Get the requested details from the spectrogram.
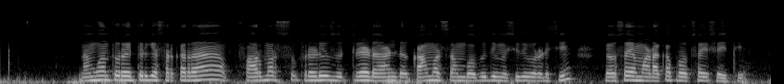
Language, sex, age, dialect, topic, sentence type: Kannada, male, 18-24, Central, agriculture, statement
